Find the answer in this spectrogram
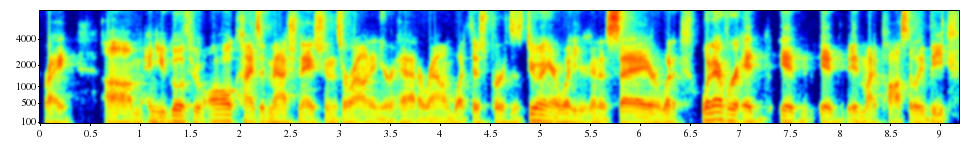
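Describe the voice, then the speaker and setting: A man hosting a podcast, talking eagerly and animatedly, often repeating himself as he builds a point. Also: low voice. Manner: animated, eager, repeats words when excited. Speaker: podcast host. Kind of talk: casual interview chat.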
